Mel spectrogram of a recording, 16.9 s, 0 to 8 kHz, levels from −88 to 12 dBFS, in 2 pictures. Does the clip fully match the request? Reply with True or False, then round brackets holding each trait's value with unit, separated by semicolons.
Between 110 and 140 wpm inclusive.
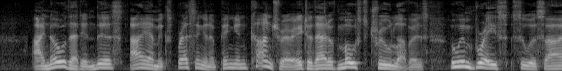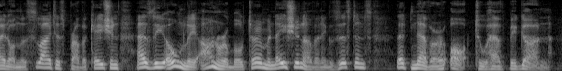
True (135 wpm)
